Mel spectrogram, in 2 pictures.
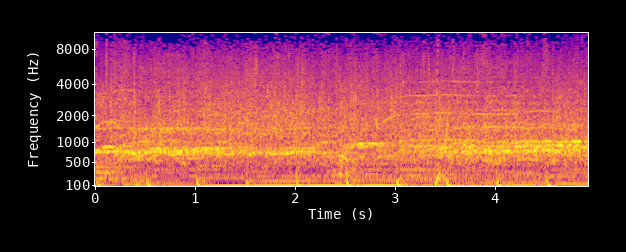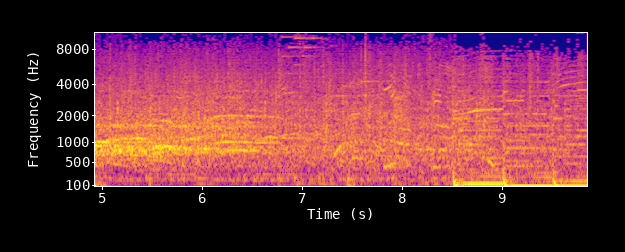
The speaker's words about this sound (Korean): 빨리 들어가세요. 빨리 들어가세요. 뭐 해요? 저렇게 사람이 힘들게 자리 찾아가면 박수를 쳐야지.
